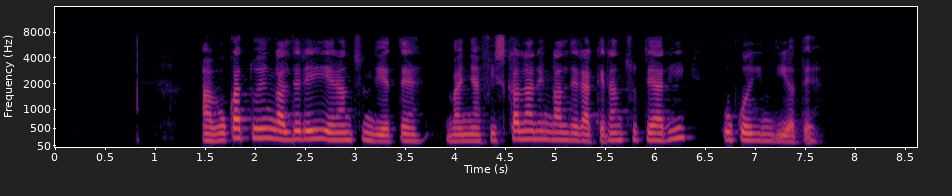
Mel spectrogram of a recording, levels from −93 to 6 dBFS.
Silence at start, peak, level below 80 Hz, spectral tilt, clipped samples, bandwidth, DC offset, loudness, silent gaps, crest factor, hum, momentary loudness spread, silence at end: 1.45 s; -18 dBFS; -88 dBFS; -4.5 dB/octave; under 0.1%; 7.4 kHz; under 0.1%; -38 LUFS; 6.57-6.65 s; 22 dB; none; 9 LU; 1 s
